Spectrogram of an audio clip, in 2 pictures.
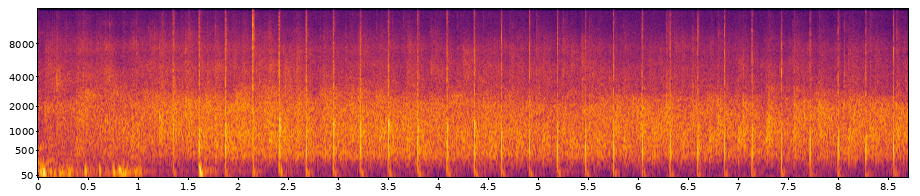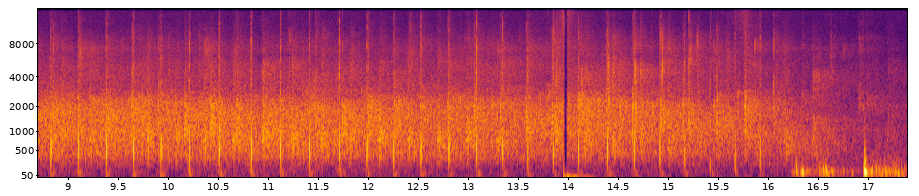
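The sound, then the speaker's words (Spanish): An audience claps steadily for about seventeen seconds, a dense, even wash of many hands applauding, with no speech over it before it tapers off at the end. “Damos un aplauso, hermanos.”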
